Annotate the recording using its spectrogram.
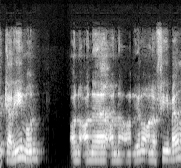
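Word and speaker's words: كريم: Or we call the person karim, but it's actually karim.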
